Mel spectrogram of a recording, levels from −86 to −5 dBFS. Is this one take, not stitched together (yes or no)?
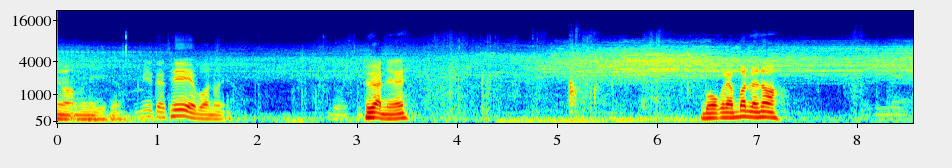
no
